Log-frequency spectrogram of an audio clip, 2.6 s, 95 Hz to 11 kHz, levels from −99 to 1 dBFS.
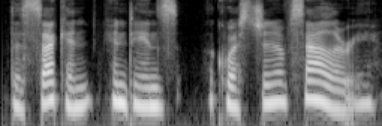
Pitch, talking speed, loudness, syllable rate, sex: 220 Hz, 165 wpm, -19 LUFS, 5.4 syllables/s, female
